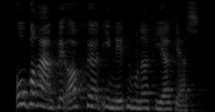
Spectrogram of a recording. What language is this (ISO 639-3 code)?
dan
